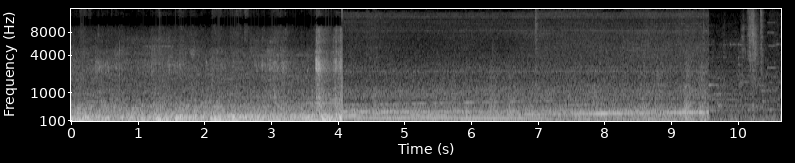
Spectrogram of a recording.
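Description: A heavy low rumble for about four seconds, then the steadier rumble of a train carriage in motion, with an electric motor whine rising slowly in pitch as the train speeds up.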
